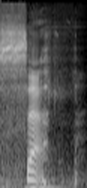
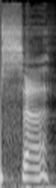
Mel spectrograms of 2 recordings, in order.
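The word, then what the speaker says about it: שת: So there's the characters on it, but it's actually pronounced, in Hebrew it's pronounced Set.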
